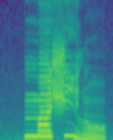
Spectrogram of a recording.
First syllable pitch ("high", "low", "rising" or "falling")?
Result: high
